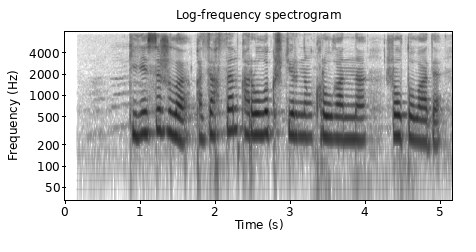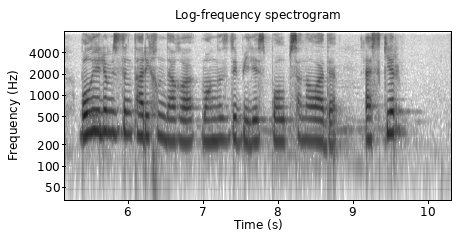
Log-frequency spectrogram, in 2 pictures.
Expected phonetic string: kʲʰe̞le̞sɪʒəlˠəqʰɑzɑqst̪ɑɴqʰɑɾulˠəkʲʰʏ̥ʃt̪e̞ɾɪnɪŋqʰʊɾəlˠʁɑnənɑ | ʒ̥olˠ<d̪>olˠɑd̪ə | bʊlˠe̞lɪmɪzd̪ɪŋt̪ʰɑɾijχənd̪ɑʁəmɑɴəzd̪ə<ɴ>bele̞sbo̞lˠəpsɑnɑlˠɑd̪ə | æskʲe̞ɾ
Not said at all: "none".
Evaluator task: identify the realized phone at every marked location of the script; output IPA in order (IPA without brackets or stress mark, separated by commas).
t̪, none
